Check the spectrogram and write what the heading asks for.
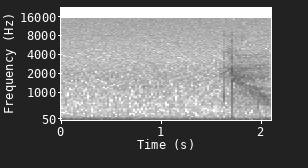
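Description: Quiet room tone: a low, steady hiss from the recording, with a click and the start of a voice near the end.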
